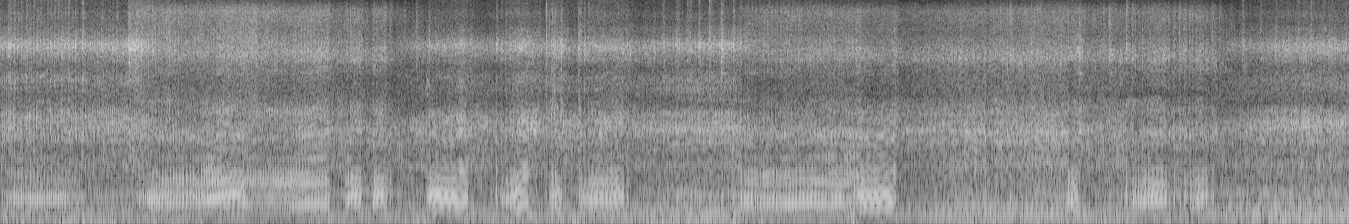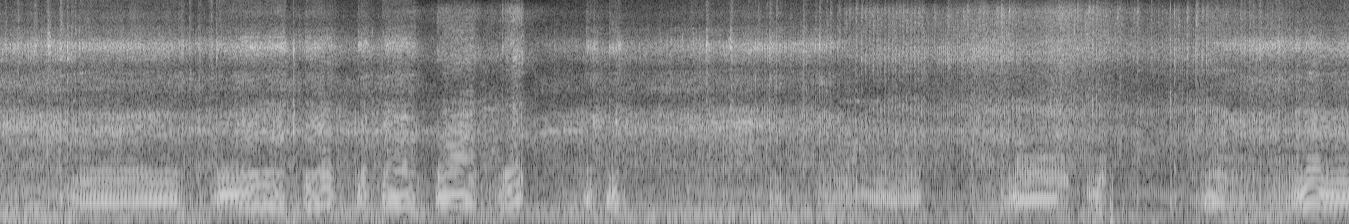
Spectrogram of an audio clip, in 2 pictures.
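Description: A dirt bike engine revs and roars up and down close by.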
